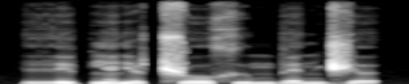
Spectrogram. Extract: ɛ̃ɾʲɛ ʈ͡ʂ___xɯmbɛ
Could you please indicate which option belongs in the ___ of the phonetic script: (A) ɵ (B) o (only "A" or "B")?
B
